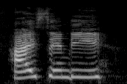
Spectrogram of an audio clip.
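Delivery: high, loud voice calling out. Live on Facebook while painting, greeting a customer who just arrived, yelling a greeting. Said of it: "I didn't mean to yell into you guys".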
